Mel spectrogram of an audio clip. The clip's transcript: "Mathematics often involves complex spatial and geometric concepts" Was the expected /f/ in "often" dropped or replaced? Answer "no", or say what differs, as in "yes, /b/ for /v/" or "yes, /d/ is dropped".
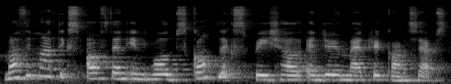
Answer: no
